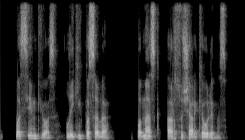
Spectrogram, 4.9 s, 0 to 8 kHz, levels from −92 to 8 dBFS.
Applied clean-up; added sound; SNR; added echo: none; none; none; none.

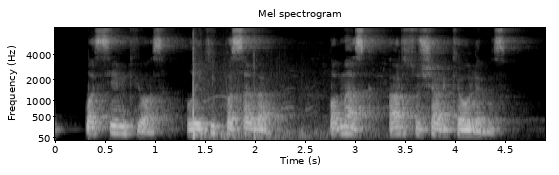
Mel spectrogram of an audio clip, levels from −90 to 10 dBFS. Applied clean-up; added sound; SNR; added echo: none; Fireworks; 14 dB; reverberation time 0.5 s.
